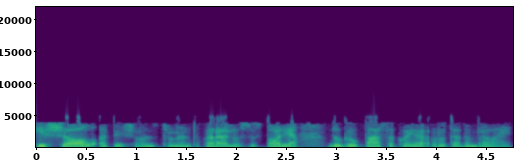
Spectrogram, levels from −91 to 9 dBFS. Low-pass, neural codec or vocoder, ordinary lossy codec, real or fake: 19.8 kHz; codec, 44.1 kHz, 2.6 kbps, DAC; AAC, 16 kbps; fake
